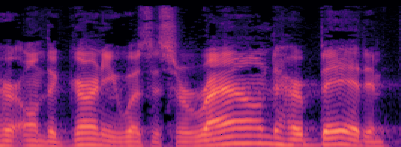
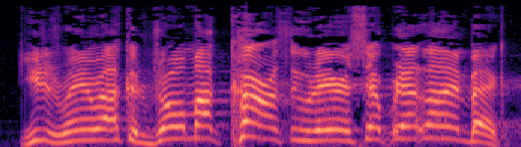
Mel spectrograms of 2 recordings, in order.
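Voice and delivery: yelling coach; 12 semitones higher, 11 dB louder than usual. Retold or imitated.

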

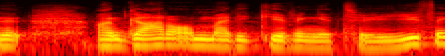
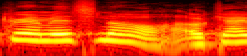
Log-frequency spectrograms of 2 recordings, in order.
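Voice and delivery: laughing insistence; 5 semitones higher, 8 dB louder than usual. Real, not acted.

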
